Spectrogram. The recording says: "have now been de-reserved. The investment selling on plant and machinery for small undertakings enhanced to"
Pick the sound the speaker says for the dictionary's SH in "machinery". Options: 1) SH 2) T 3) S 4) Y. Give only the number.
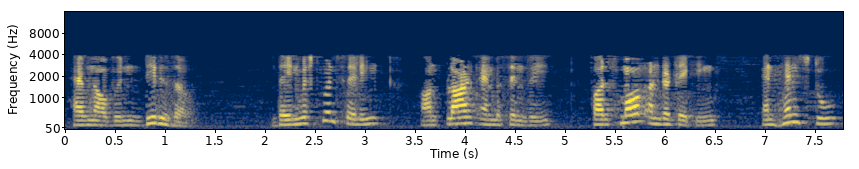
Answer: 3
